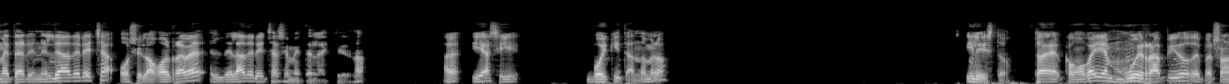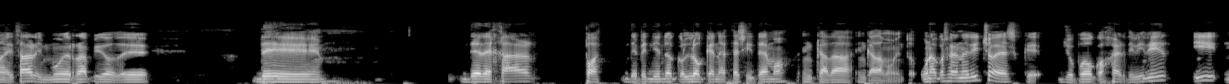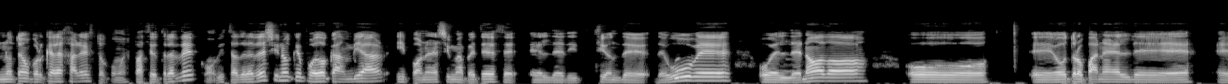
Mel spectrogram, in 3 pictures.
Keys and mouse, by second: 4.8 click, 7.3 click, 22.0 click, 26.9 click, 29.1 click, 30.3 click, 31.9 click, 36.4 click.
